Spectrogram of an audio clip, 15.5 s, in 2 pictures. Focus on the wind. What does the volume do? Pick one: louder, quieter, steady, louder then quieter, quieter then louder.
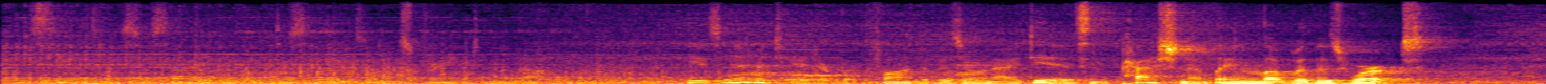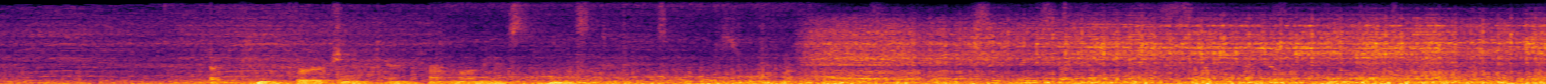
quieter then louder.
